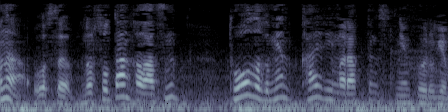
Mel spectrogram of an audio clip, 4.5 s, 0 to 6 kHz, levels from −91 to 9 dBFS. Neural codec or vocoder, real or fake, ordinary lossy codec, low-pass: none; real; MP3, 24 kbps; 5.4 kHz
